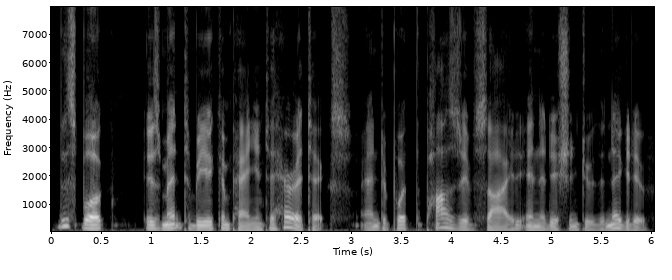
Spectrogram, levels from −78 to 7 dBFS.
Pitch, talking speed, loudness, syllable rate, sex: 120 Hz, 210 wpm, -22 LUFS, 6.0 syllables/s, male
